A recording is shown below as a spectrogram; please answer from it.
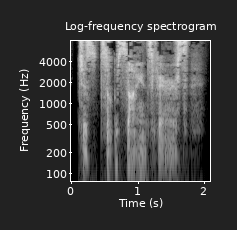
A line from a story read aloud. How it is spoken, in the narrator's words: he mumbled behind me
